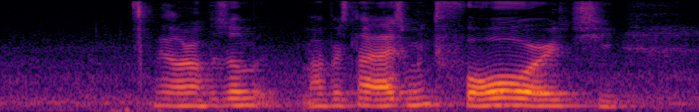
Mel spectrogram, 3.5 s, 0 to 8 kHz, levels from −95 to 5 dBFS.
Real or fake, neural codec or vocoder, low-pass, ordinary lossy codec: real; none; none; none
